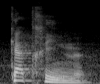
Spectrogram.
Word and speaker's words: Catherine: Le E caduc précédé d'une seule consonne prononcée, cette consonne est donc prononcée, le E caduc n'est pas prononcé. Nous dirons par exemple « samedi »,« rapidement » ou encore « Catherine ».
